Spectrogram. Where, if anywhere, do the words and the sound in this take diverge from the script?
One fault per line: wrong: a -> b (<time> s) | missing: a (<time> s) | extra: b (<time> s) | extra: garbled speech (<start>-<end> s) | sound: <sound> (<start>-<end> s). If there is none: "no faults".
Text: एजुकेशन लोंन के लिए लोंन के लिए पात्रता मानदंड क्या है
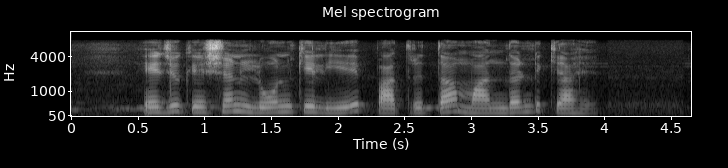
missing: लोंन के लिए (2.1 s)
